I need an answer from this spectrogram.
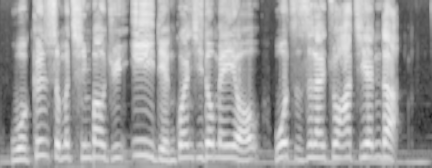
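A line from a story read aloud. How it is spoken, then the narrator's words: Loud. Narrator (Chinese): 淑华就大声说了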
